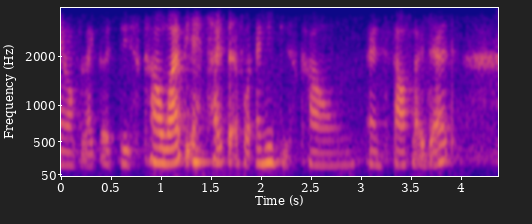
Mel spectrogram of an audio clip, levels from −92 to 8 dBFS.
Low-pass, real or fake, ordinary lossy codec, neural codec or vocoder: 3.6 kHz; real; Opus, 16 kbps; none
